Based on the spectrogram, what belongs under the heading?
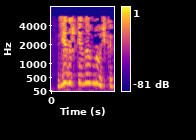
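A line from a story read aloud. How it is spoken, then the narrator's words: Squeaky child's voice. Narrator (Russian): пискнул детский голосок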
